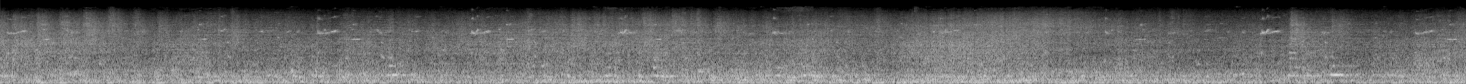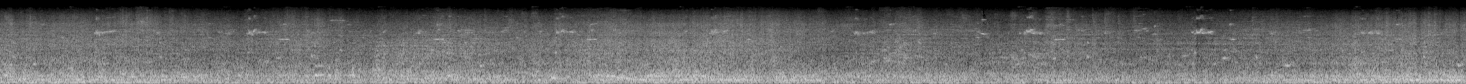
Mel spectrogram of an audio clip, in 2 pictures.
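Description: Norfolk Southern freight train rolling past, its cars making a continuous loud rumble with short, high-pitched wheel squeals scattered throughout.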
